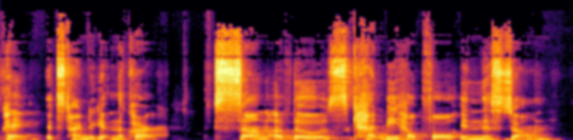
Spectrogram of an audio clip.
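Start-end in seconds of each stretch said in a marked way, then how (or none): 0.0-1.6 put-on firm, assertive, no-nonsense, animated voice. Demonstrating what they tried saying to get him in the car, assertive voice. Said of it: "I tried using an assertive voice".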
